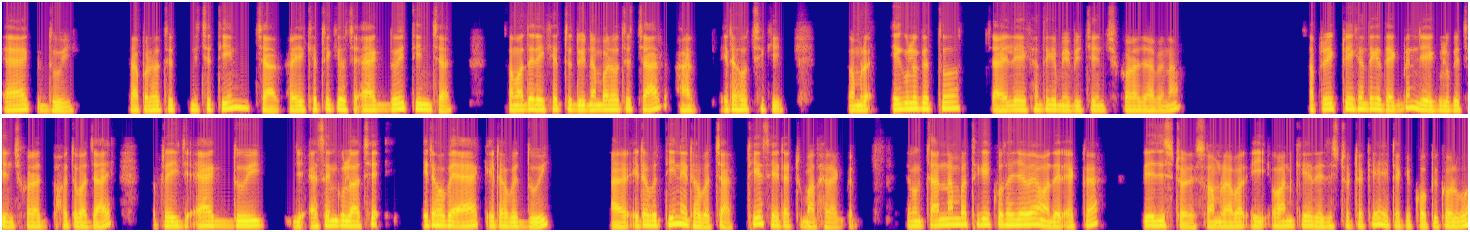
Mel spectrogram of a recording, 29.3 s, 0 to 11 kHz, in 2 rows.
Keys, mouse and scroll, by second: 7.7 right click, 8.7 click, 16.4 click, 27.3-29.3 drag.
